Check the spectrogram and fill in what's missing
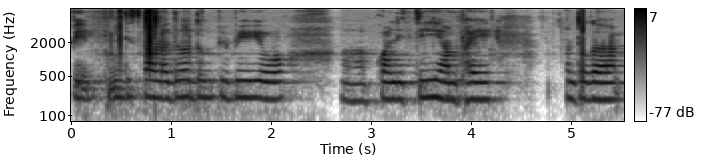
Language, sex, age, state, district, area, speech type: Manipuri, female, 30-45, Manipur, Thoubal, rural, spontaneous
